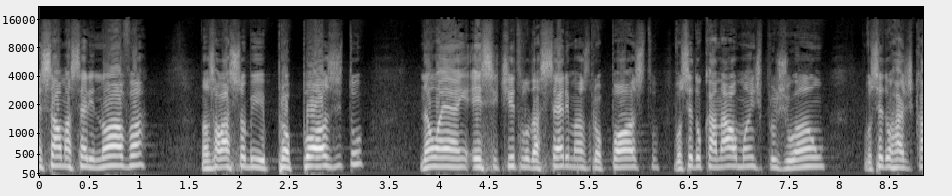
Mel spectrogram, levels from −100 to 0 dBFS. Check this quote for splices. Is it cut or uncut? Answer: cut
